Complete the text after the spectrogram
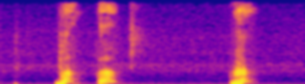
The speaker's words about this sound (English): Got enough fucking dogs barking. I don't need a fucking dog with feathers barking.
